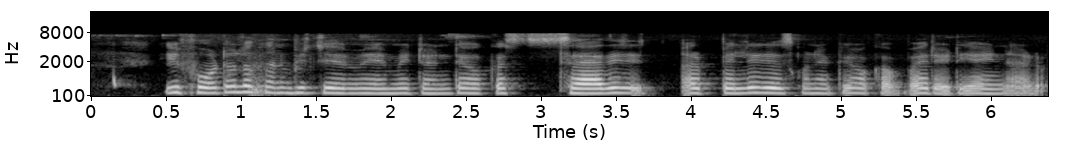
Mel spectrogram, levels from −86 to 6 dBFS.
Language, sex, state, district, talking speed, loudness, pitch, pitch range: Telugu, female, Andhra Pradesh, Sri Satya Sai, 115 wpm, -17 LUFS, 225 Hz, 150-235 Hz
